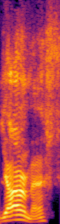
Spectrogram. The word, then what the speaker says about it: Yarmouth: different to yarmouth and people from yarmouth hate it if you roll your r's because that's what they do in bristol whereas in in yarmouth they don't they just yarmouth yarmouth it's there's there's no rolling of an r so i was like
